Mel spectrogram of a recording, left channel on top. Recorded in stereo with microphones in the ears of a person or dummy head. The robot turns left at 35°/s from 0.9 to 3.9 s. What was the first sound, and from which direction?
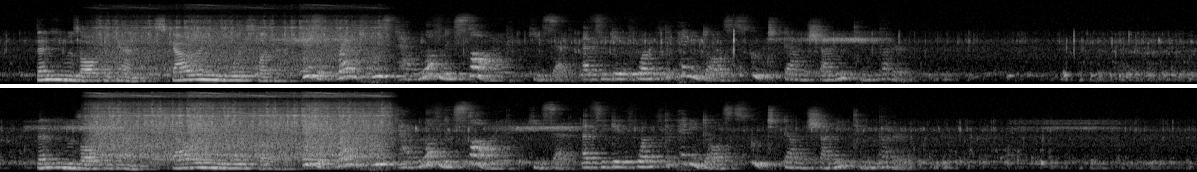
A woman speaking, 100° left.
